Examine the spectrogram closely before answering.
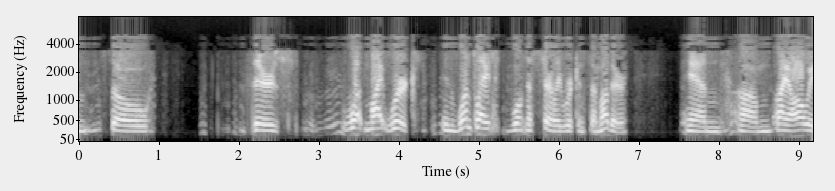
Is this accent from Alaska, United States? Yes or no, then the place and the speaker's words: no; Idaho, United States; We grew up in Idaho, in southern Idaho.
